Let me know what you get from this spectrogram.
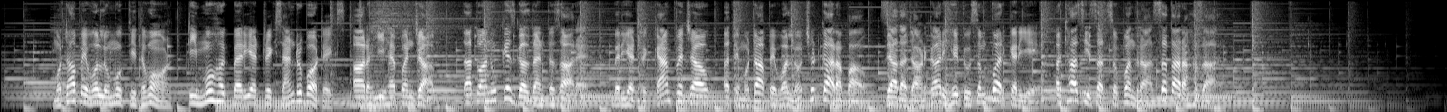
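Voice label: Punjabi, male, ad mix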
